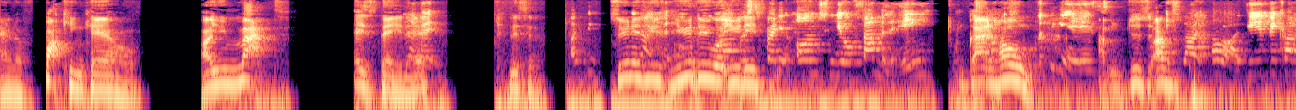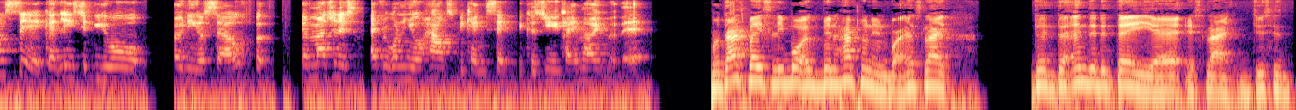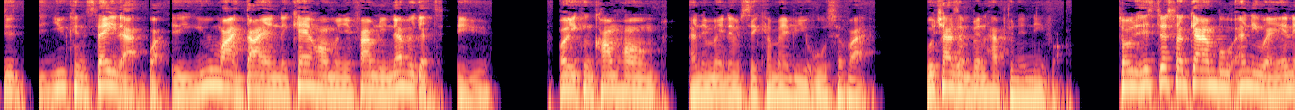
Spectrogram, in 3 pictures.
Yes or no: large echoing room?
no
